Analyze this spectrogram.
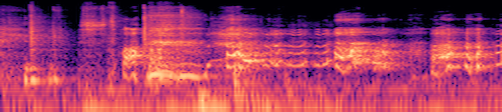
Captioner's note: laughs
